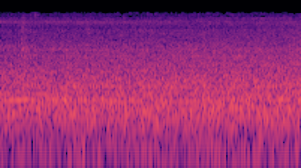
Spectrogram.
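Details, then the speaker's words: Home heat-and-AC furnace blower restarting after the owner's DIY repair (the AC had stopped working). Once power is restored and the door switch is taped down, the control board lights blink and the motor runs: a steady, even air rush with no hum, rattle or scraping. Normal. "There we go. I hear it. Motor's working."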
